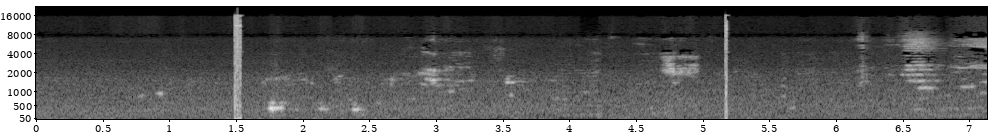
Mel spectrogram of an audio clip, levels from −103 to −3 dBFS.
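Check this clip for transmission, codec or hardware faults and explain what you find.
Two uninitialised buffer faults interrupt the speech. The first runs from 1.49 to 1.53 s and the second is a brief hit at 5.17 s. In each case the playback path read out a block of memory before any audio had been written into it, so whatever stale data sat there was treated as samples. The result is a sudden, loud crack or burst of digital noise with no relation to the surrounding sound. The first lasts about 46 ms, which fits a 2048-sample block, and the second about 12 ms, consistent with a 512-sample block.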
